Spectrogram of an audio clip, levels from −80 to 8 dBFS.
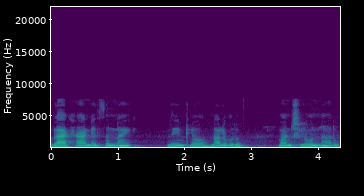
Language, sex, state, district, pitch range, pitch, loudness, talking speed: Telugu, female, Andhra Pradesh, Guntur, 185-205 Hz, 195 Hz, -30 LUFS, 95 wpm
